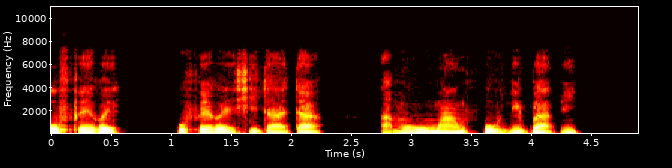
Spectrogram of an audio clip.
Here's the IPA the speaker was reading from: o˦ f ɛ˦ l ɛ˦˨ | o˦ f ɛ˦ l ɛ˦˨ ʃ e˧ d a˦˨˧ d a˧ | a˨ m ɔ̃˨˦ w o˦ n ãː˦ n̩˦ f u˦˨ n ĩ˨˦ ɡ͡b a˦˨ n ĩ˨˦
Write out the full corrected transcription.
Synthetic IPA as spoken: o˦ f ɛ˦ ɾ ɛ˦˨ | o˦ f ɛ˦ ɾ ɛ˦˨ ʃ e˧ d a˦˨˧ d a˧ | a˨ m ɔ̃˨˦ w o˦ m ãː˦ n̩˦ f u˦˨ n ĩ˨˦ ɡ͡b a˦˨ m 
